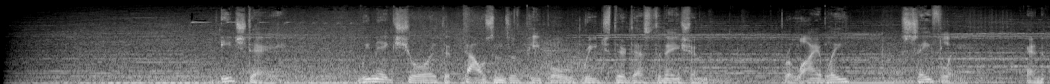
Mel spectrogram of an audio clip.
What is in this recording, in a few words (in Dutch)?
Product Videos Bedrijfsleven; BUITENLANDSE VOICEOVER; stemacteur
